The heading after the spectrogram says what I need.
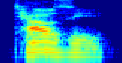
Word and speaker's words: Taozi: in it is the MS jo6 2sp tearin' taozi now I have been mispronouncing this forever I've been calling it the towels I like thinking it had an O in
